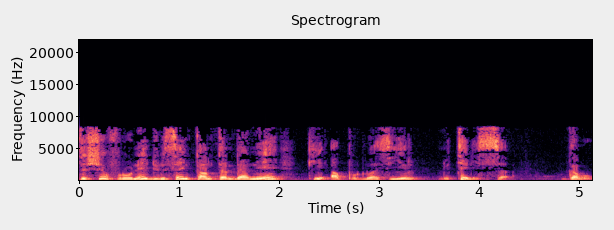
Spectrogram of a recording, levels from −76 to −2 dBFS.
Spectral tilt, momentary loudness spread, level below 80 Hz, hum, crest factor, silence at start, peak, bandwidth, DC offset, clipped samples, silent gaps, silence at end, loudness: -4 dB/octave; 9 LU; -52 dBFS; none; 14 dB; 0 s; 0 dBFS; 8.8 kHz; under 0.1%; under 0.1%; none; 0 s; -14 LUFS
